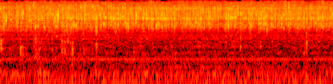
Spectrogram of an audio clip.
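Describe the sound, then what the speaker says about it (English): Water pours out of a Nerf gun with a steady, soft trickling gush, low in level and continuous, with no talk over it. "The water all comes out, but the Nerf dart is actually stuck."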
